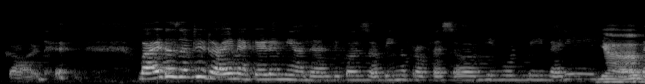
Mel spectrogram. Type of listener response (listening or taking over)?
taking over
